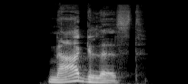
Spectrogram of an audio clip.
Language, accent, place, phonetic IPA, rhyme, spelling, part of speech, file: German, Germany, Berlin, [ˈnaːɡləst], -aːɡləst, naglest, verb, De-naglest.ogg
- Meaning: second-person singular subjunctive I of nageln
